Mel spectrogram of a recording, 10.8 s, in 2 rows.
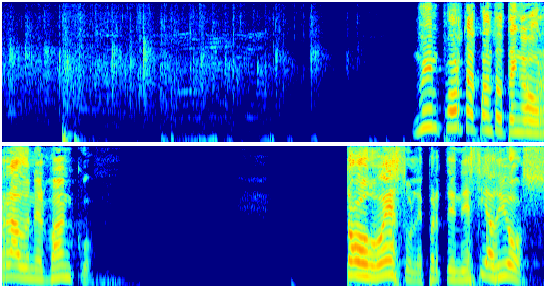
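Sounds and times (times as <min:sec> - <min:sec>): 
audience applause: 0:00.0 - 0:03.6
speech: 0:04.2 - 0:06.4, 0:08.9 - 0:10.8.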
